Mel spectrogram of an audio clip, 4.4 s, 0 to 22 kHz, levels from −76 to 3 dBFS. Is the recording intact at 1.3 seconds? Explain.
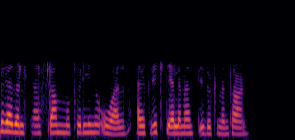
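Yes, at 1.3 seconds the speech is intact, carried on its narrowband mobile-codec path with no break, dropout or other fault at that moment.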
